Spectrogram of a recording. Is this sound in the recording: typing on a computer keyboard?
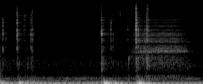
yes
